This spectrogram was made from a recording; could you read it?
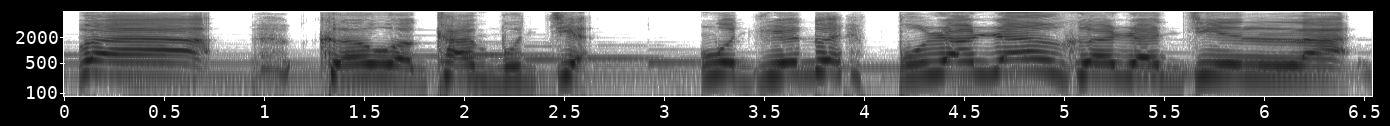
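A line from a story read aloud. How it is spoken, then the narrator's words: Anxious loud crying. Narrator (Chinese): 小猫头鹰急得哇哇大哭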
